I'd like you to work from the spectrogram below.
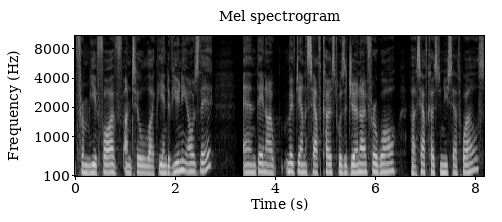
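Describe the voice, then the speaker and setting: A woman with an Australian accent talks at a fairly quick pace and a fairly low pitch, in a monotone, flat intonation with very even loudness. The recording is very clean, with a silent background. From Australia, raised partly in India. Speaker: comedian. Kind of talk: casual chat.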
